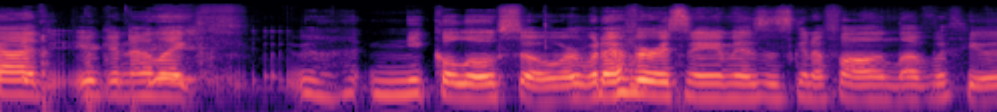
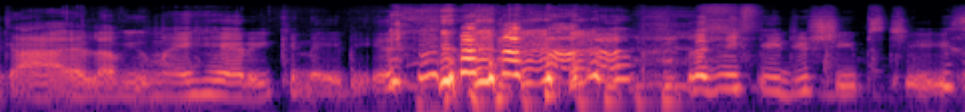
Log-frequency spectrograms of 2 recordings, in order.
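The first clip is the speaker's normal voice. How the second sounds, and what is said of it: Attempted Greek accent. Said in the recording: “don't know how to do a Greek accent.”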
